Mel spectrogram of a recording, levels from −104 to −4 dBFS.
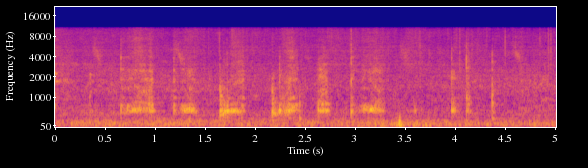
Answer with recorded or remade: remade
